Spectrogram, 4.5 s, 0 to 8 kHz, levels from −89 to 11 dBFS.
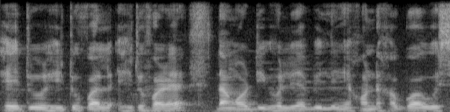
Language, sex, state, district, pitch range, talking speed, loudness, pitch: Assamese, male, Assam, Sonitpur, 110-115 Hz, 135 wpm, -18 LUFS, 110 Hz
